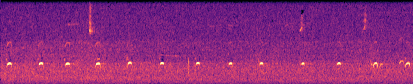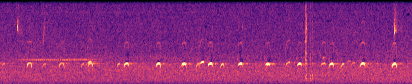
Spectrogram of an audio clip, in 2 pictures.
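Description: A bird repeating a short, high chirp about twice a second, the calls coming a little faster near the end, over a steady wash of surf.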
